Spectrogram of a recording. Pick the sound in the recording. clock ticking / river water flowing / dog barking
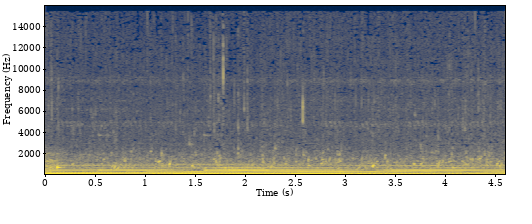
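river water flowing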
